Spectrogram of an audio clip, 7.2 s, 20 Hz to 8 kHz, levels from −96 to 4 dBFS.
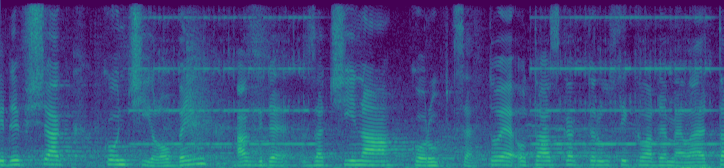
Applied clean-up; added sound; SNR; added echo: none; Telephone; 9 dB; none.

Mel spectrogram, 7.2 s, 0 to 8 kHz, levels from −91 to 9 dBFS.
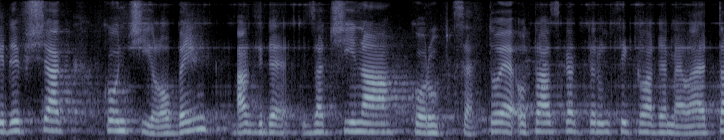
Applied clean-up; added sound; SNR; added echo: neural separator model SepFormer DNS4.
